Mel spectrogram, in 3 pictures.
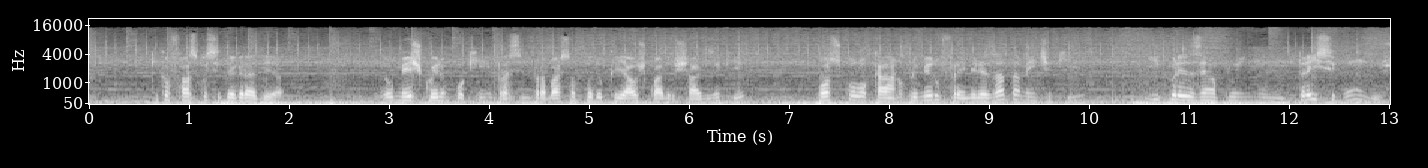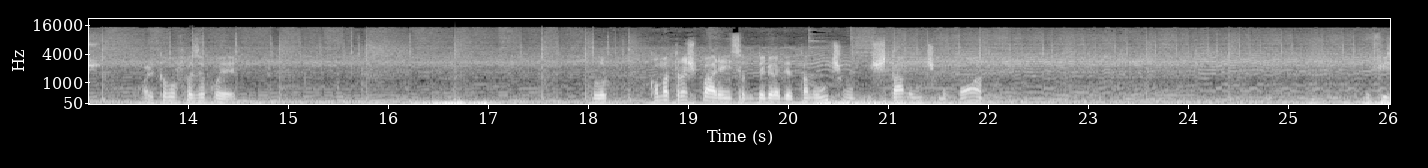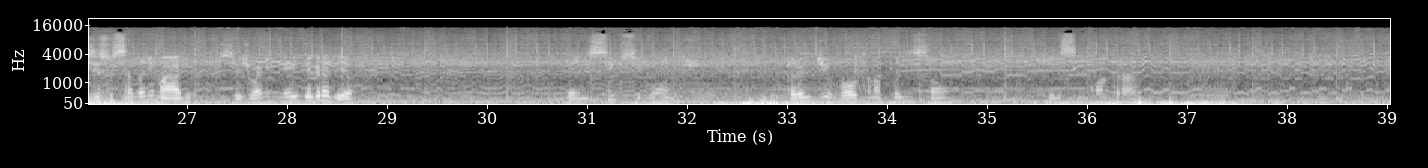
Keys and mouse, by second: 1.2 Down, 1.7 Up, 4.1 Down, 4.6 Up, 8.7-12.7 drag, 12.8 click, 14.0 Up, 21.7-29.5 drag, 30.2 click, 31.0 click, 32.2 Down, 33.7 Down.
